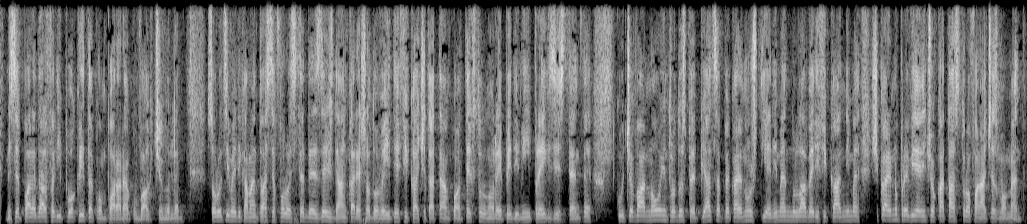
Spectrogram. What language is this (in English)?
Romanian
